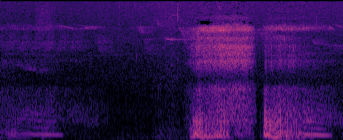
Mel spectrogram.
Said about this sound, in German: Ja, und jetzt liegt er hier vor mir, deswegen, wenn es manchmal ein bisschen schnarcht im Hintergrund. Das hört niemand. Dann ist es, na, ich halte mal das Mikro ran, warte mal.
